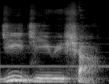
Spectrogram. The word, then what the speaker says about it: जिजीविषा: शायद को जीने की इच्छा को कहते हैं जीजीविषा देखिए हम उधर नध जो है उसका उच्चारण बहुत महत्वपूर्ण है तो जीने की इच्छा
